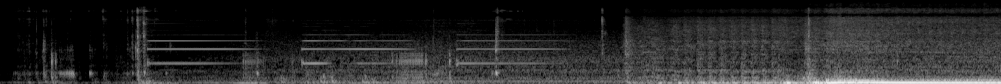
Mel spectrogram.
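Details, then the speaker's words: BMW E30 325 with M60 V8 swap, after grinding traced to a pulley hitting a hose and fixed: engine starts and settles into a steady even low rumble with no grinding; normal idle. "A lot smoother now. Yeah, I think it's good."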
